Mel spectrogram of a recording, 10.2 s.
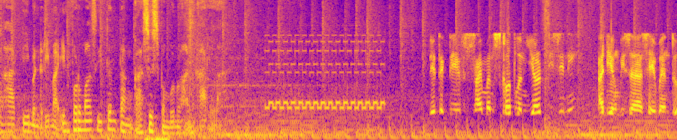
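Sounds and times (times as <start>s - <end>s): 
speech: 0.1s - 3.6s, 6.4s - 10.1s
warbling electronic telephone ring: 3.9s - 5.9s.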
